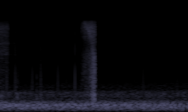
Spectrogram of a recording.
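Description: A game's download panel opens with a click.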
